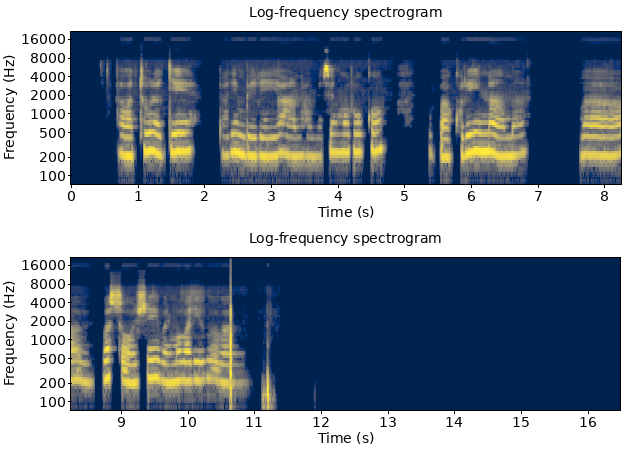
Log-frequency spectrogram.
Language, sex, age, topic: Kinyarwanda, female, 18-24, finance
